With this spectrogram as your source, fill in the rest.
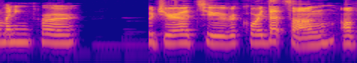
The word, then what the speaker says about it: Gojira: How many for Gojira to record that song?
